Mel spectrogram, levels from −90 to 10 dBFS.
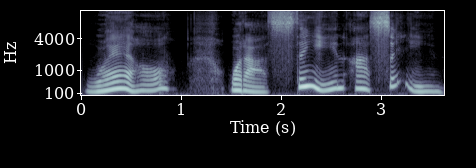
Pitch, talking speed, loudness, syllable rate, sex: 205 Hz, 100 wpm, -19 LUFS, 2.4 syllables/s, female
